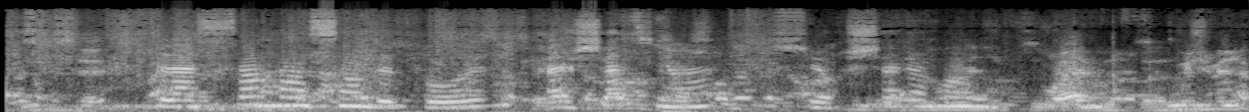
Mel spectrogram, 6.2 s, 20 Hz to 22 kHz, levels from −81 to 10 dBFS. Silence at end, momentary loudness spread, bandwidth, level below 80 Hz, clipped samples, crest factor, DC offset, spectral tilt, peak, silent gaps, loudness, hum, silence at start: 0 s; 7 LU; 18 kHz; -30 dBFS; 0.6%; 8 dB; under 0.1%; -4 dB/octave; 0 dBFS; none; -9 LUFS; none; 0.05 s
